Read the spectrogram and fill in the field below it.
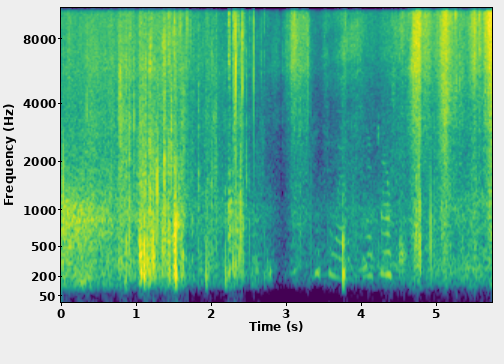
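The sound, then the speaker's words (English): Footsteps walking outdoors down a hill over crunchy, uneven ground as the sun goes behind a cloud, moderately loud, with a steady but irregular pace that briefly pauses midway before resuming. “The sun has just taken a little moment behind a cloud, but I think we'll walk a little bit further down and maybe it'll burst upon us again.”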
